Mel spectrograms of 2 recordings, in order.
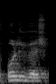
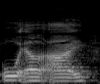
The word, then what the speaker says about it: Olivais: the last time, I wanted to live in Olivais. I don't know if that's what they call it, but it's Olivais, Olivais.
